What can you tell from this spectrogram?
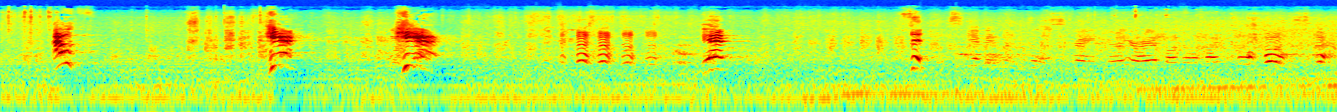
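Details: German Shepherd giving four loud, abrupt barks in the first seven seconds, irregularly spaced, followed by softer vocal sounds and human speech against a constant low hum.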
